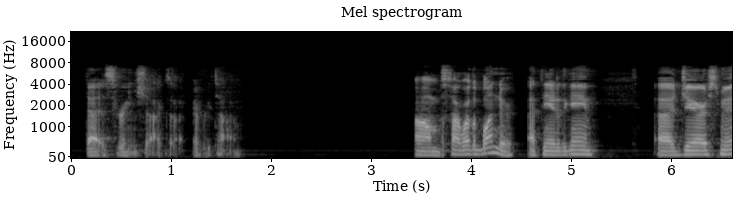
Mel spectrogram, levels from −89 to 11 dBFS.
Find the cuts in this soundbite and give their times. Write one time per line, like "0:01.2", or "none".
0:00.9
0:03.7
0:04.6

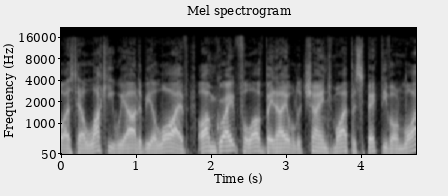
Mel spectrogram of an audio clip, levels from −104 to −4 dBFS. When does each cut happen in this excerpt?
0:01.8

